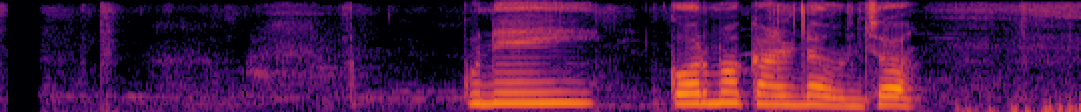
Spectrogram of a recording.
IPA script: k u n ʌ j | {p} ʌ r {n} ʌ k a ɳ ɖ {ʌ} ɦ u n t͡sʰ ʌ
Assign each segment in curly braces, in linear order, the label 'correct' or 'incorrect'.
incorrect: k, incorrect: m, correct

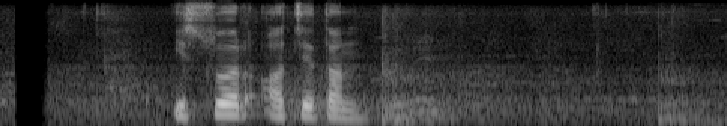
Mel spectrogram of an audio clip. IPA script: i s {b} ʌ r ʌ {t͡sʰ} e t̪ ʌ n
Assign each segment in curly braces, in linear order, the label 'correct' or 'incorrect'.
incorrect: w, incorrect: t͡s

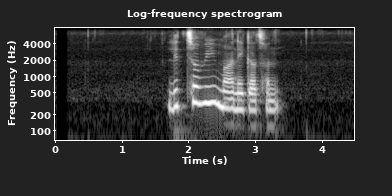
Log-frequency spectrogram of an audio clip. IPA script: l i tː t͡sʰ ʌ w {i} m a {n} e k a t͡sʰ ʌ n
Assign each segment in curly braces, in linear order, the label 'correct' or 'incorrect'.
correct, correct

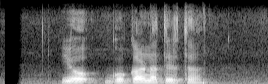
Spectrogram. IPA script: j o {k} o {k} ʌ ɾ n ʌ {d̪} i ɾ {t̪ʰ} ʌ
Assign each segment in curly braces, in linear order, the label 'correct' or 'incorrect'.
incorrect: ɡ, correct, incorrect: t̪, correct

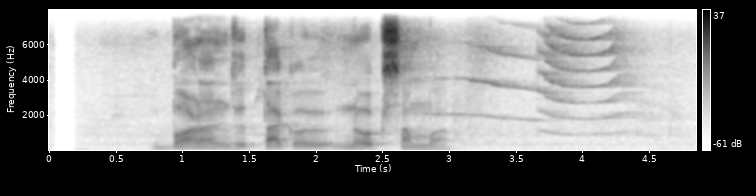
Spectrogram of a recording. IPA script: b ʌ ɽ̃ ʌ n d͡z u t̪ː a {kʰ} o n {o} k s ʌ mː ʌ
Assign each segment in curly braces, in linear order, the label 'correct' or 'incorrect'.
incorrect: k, correct

